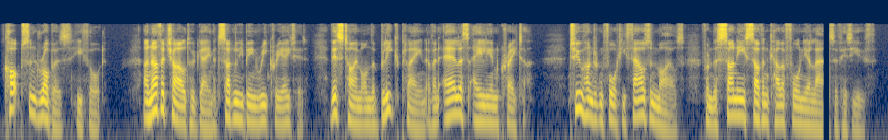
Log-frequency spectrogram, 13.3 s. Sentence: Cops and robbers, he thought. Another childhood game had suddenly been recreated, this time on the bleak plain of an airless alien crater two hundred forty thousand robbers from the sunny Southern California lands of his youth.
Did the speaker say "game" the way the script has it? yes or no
yes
